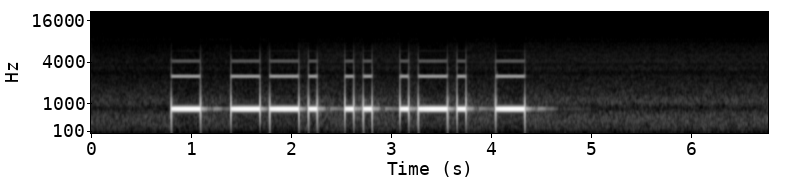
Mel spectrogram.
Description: Morse code (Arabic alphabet), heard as a keyed tone, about 13 wpm, 830 Hz, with room echo. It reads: تغيرت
